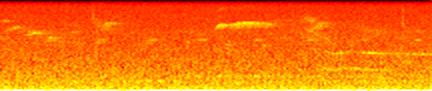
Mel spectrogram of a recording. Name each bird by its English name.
Tropical Kingbird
